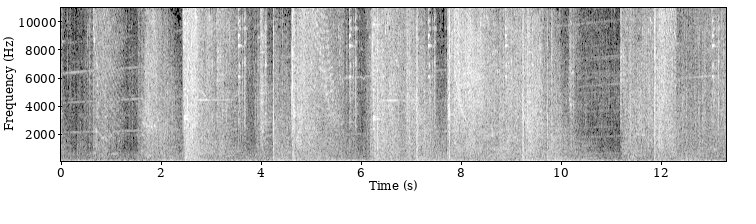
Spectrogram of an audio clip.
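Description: A drone blows up during combat in Batman: Arkham Knight, with dense, continuous booming blasts and mechanical rumble that carry on loudly throughout, without pauses.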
